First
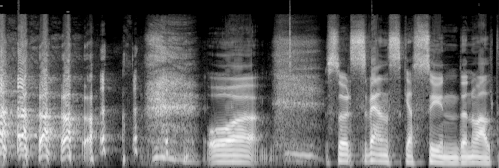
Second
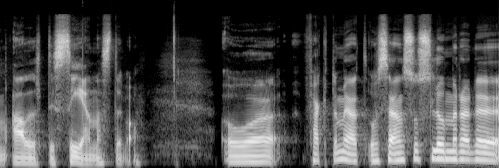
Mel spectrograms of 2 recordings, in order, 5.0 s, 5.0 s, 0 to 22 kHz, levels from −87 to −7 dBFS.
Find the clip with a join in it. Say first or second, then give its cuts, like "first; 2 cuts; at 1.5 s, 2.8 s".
first; 2 cuts; at 2.1 s, 3.5 s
